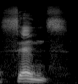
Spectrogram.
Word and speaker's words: Psalms: In the book of, 자, 이거 발음 어떡하죠? P하고 L 묵음이죠. 그러니까 이건 Psalms.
